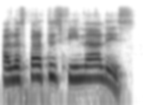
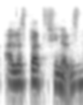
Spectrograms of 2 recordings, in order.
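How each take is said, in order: First: Slow and a little louder; teacher drilling the point about word endings, slow and firm; slow emphasis. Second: Said in the usual way. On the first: Shown as a demonstration. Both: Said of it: "¿ya?".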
